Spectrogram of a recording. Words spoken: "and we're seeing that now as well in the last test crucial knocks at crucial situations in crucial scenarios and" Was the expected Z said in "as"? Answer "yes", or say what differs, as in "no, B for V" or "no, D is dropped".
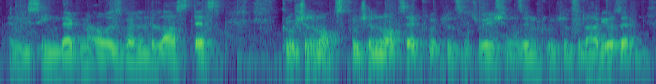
yes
